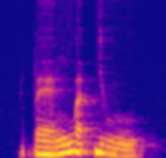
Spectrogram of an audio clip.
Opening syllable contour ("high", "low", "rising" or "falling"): rising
